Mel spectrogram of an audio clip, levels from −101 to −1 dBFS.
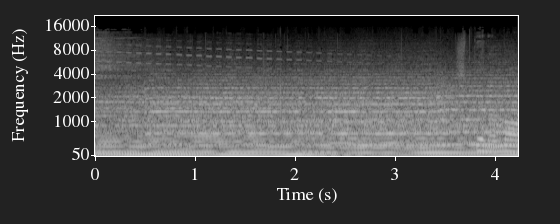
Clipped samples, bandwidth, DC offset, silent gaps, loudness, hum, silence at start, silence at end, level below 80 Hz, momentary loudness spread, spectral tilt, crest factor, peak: under 0.1%; 12.5 kHz; under 0.1%; none; -29 LUFS; none; 0 s; 0 s; -36 dBFS; 2 LU; -6.5 dB/octave; 14 dB; -14 dBFS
